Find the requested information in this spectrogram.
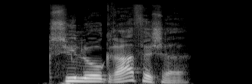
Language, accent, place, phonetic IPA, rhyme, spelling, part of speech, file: German, Germany, Berlin, [ksyloˈɡʁaːfɪʃə], -aːfɪʃə, xylografische, adjective, De-xylografische.ogg
- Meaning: inflection of xylografisch: 1. strong/mixed nominative/accusative feminine singular 2. strong nominative/accusative plural 3. weak nominative all-gender singular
